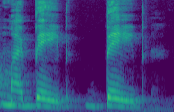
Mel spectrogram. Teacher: that hard B sound is definitely a stressed, and my is definitely an unstressed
